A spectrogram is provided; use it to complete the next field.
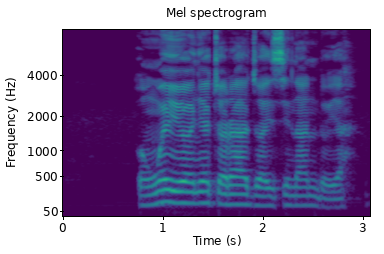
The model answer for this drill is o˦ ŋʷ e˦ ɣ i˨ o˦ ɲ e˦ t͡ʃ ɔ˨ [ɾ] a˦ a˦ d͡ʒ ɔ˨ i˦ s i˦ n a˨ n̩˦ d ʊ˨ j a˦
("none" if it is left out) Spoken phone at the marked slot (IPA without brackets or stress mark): ɾ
